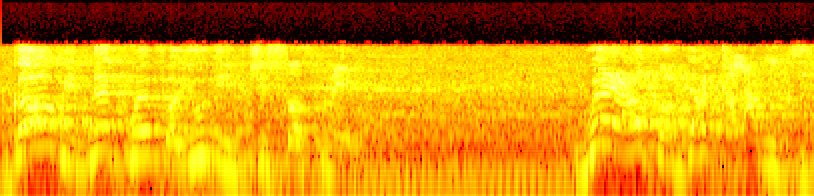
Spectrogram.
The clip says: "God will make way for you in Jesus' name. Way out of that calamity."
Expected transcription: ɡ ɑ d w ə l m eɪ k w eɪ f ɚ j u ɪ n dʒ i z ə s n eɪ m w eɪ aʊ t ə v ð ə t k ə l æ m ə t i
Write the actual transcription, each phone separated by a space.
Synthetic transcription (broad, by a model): ɡ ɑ d w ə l m eɪ k w eɪ f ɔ j u ɪ n dʒ i s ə s n eɪ m w eɪ aʊ t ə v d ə t k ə l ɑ m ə t i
